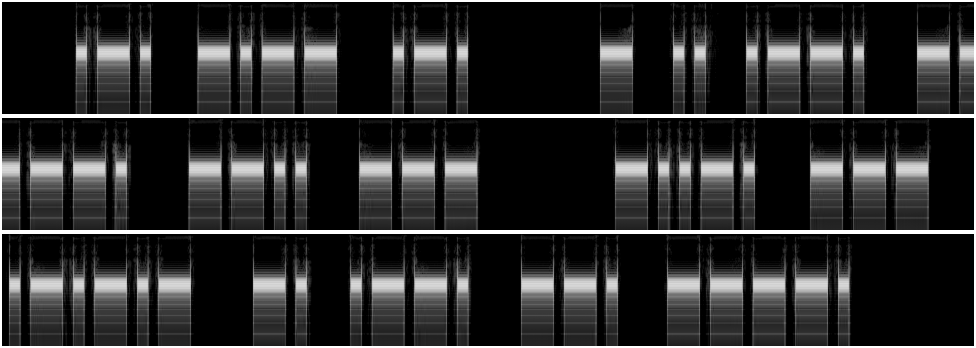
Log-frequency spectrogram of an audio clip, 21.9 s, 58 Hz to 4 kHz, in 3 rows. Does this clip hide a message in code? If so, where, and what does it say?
Yes: Morse code from 0.6 to 20.9 s, heard as a keyed tone, about 15 wpm, spaced as for 12 wpm, 600 Hz. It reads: RYR TIP9ZO /O.NPG9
